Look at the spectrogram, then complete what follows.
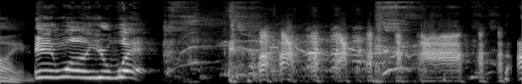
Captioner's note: all laughing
